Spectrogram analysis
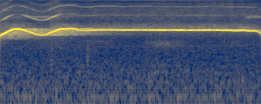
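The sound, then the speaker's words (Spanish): A person whistles once toward the house across the street as an alarm signal: a single loud, clear whistle, with a short warble in its pitch at the start before it settles into one long steady tone. It stands alone over faint background noise. “Silbó una vez hacia la casa de enfrente.”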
